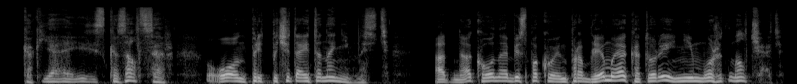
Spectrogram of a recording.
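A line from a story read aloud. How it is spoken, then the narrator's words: Whisper. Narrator (Russian): продолжал шепотом информатор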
